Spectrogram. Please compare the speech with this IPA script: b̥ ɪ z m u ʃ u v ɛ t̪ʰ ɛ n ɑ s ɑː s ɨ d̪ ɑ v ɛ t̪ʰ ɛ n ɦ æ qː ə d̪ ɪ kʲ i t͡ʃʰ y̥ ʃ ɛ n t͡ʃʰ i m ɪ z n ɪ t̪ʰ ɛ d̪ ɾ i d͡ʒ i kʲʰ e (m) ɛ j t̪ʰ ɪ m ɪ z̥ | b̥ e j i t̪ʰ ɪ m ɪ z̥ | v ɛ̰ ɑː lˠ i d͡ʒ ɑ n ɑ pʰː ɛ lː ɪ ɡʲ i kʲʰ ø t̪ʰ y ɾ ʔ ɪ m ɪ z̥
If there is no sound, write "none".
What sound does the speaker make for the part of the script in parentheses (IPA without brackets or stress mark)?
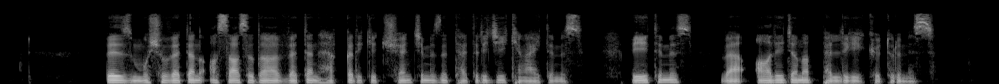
ŋ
